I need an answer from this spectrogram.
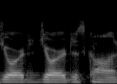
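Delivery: plain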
